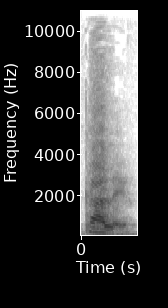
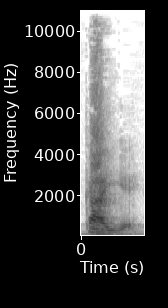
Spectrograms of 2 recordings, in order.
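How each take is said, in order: First: The double L sounds like an English L. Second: The double L sounds like an English Y. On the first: The speaker calls it wrong. "We may be inclined to think that this says calle" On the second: The speaker calls it right. "but actually in Spanish it's pronounced calle"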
